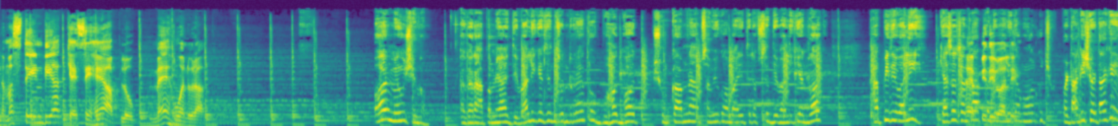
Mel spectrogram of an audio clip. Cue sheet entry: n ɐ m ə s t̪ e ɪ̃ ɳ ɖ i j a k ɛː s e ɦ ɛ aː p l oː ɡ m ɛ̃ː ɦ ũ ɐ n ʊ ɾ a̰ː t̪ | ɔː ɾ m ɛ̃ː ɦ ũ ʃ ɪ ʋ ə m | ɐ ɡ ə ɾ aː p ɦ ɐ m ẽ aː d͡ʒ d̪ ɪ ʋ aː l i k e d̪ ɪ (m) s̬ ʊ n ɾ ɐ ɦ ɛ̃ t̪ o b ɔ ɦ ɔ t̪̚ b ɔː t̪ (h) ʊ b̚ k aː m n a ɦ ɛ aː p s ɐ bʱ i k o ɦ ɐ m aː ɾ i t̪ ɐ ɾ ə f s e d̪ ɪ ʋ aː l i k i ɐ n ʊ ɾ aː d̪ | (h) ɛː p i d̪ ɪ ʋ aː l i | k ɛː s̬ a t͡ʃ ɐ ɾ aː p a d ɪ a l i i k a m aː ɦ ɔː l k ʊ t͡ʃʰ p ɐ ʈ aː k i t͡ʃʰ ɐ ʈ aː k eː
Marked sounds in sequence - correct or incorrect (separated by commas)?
incorrect, incorrect, correct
